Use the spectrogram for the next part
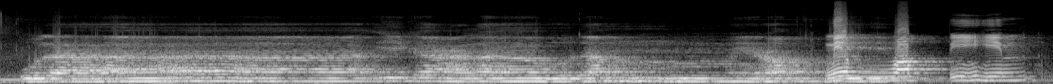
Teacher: Dengung hudam mir rabbihim. Tanwin bertemu mim idgham bi gunnah, ditahan 2 sampai 3 ketukan.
